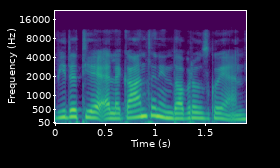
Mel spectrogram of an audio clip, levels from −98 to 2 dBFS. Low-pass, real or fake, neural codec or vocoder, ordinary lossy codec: 10.8 kHz; fake; codec, 24 kHz, 3.1 kbps, DualCodec; AAC, 64 kbps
